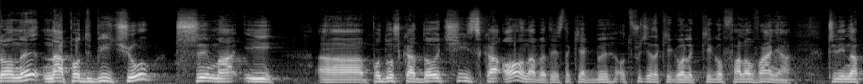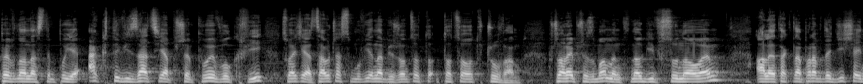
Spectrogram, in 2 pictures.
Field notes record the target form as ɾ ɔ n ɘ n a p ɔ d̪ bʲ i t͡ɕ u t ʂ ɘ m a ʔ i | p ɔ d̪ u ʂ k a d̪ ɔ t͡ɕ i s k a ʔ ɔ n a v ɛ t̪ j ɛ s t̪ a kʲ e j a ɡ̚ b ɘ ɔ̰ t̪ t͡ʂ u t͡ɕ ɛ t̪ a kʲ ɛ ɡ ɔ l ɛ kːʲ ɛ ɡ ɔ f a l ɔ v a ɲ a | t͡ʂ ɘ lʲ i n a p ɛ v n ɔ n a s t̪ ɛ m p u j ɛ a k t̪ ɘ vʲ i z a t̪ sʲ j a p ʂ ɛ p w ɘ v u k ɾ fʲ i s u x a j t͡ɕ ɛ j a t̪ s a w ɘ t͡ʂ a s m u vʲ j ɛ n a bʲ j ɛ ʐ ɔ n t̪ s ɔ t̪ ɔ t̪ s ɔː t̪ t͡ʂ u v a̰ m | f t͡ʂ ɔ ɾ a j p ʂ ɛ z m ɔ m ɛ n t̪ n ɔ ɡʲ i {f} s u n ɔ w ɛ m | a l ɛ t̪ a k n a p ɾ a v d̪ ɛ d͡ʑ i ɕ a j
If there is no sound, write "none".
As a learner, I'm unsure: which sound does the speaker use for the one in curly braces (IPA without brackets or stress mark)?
f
